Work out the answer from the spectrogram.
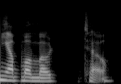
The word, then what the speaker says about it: Yamamoto: oh no it's okay it's okay it's Yamamoto okay all right I'm GNA call you because I'm going to butcher the daylight H how are you that's totally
